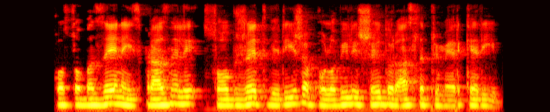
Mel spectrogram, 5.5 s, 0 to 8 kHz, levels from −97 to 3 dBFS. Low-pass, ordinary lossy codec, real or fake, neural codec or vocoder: 7.2 kHz; none; real; none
